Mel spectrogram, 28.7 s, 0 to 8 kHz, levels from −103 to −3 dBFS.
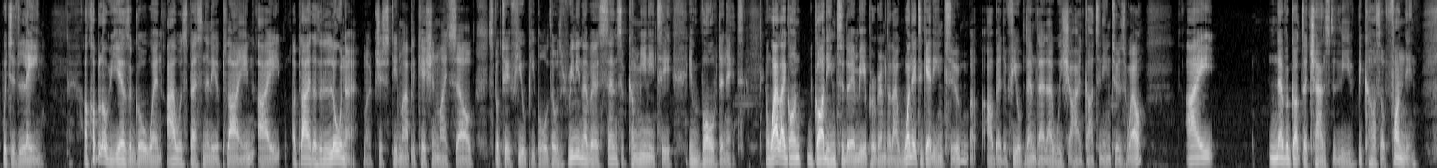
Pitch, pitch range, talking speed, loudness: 85 Hz, 75-100 Hz, 165 wpm, -29 LUFS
